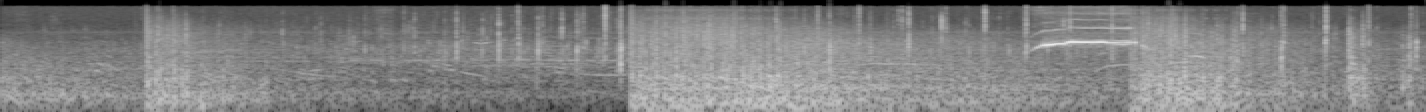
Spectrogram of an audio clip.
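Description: Aerial firework shells bursting: deep booms about a second in and again near five seconds, with rolling rumble and scattered crackling reports between. Near eight seconds a short high whistle sounds, followed at once by another loud burst.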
